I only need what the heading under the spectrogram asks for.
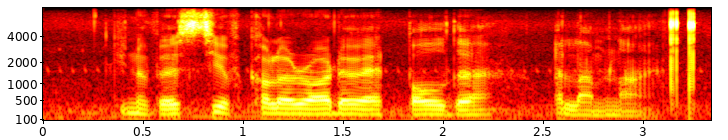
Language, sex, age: English, male, 24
